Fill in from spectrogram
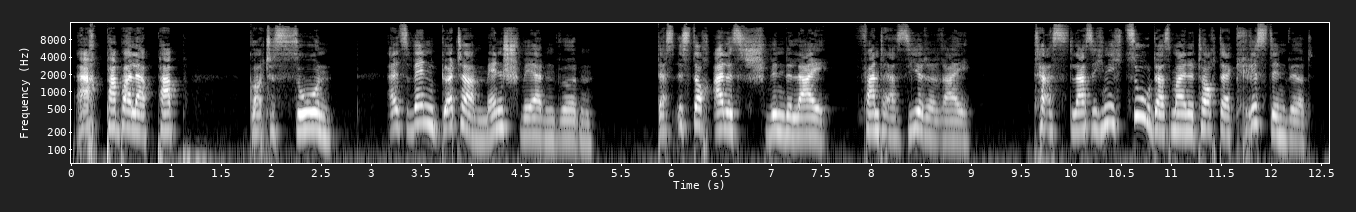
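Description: A woman voicing a stern middle-aged merchant father who gets angry and scolds loudly. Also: medium pitch, expressive, a little slow. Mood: angry shouting. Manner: loud, scolding, dismissive.

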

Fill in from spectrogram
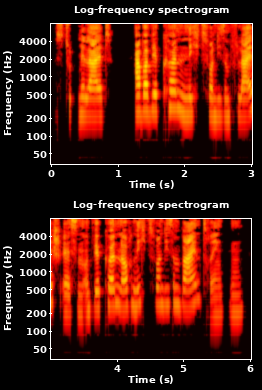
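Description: A woman voicing a calm, faithful young man in a children's storybook reading, speaking gently and reassuringly. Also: on the high side, normal speed, dry recording, clean studio sound, natural voice.

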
